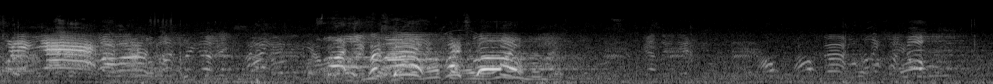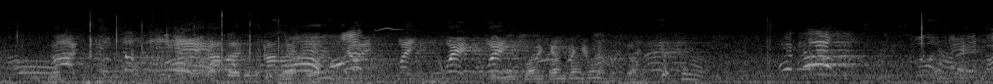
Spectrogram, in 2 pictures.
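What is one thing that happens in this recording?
Young men shout to each other outdoors.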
